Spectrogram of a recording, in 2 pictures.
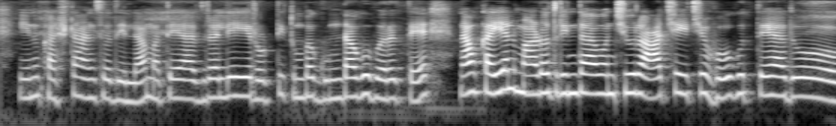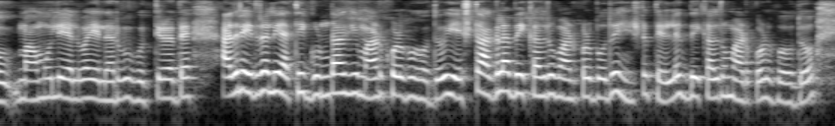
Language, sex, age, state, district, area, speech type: Kannada, female, 18-30, Karnataka, Shimoga, rural, spontaneous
